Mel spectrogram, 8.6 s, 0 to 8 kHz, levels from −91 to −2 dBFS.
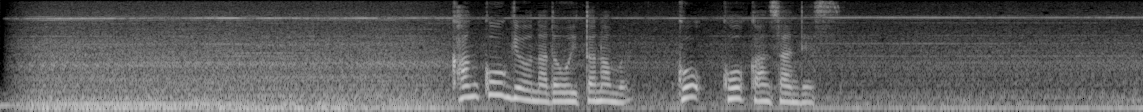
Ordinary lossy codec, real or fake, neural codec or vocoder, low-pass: none; real; none; none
